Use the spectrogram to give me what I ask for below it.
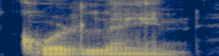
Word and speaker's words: Coeur d'Alene: That's how you pronounce it, Coeur d'Alene.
